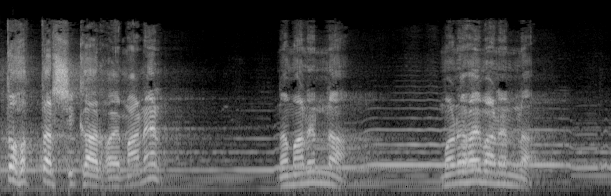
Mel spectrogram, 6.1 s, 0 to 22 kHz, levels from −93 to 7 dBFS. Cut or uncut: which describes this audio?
uncut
